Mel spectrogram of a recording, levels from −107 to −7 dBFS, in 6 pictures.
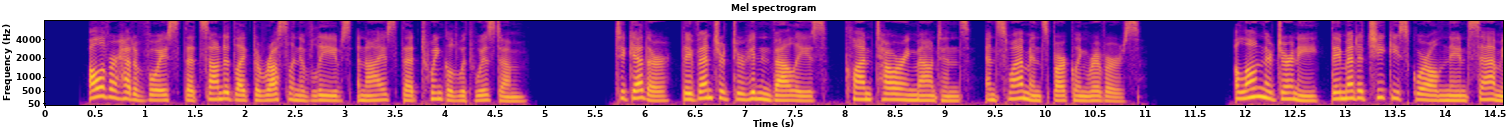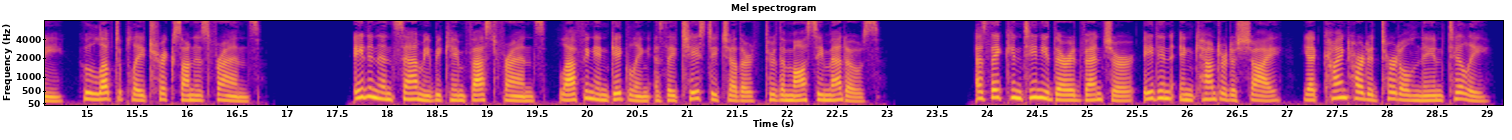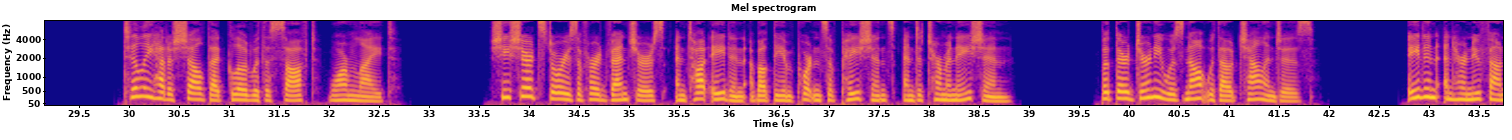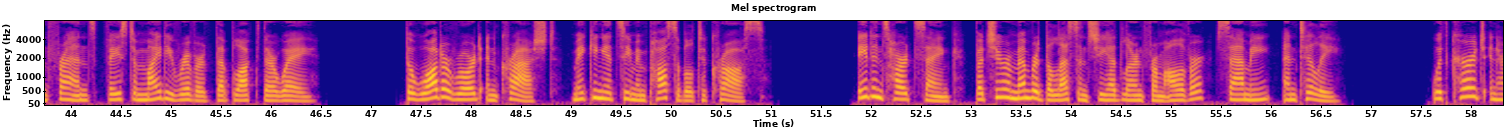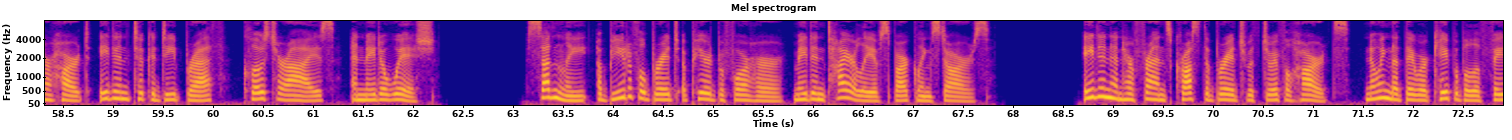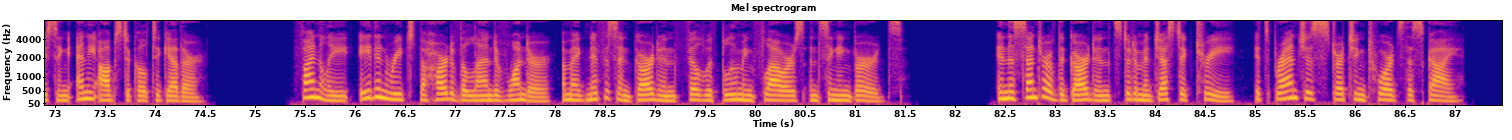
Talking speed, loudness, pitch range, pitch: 165 wpm, -23 LUFS, 165-215 Hz, 185 Hz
